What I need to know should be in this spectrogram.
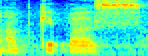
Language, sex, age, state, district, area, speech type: Urdu, female, 30-45, Telangana, Hyderabad, urban, spontaneous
